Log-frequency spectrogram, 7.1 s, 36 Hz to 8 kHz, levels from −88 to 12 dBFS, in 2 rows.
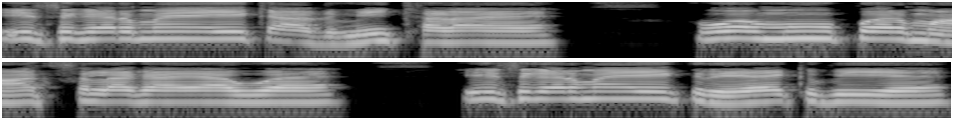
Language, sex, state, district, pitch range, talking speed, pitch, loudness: Hindi, male, Bihar, Saran, 170-230 Hz, 170 wpm, 190 Hz, -13 LUFS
